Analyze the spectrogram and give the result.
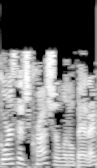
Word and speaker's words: Gorsuch: Is that how he pronounces his name? It's Gorsuch, right? – Gorsuch, yeah. Yeah.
